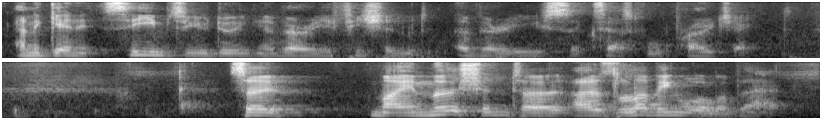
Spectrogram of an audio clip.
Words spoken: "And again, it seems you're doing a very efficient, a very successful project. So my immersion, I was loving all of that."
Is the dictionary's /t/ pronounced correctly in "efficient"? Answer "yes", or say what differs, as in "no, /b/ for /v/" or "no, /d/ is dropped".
yes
